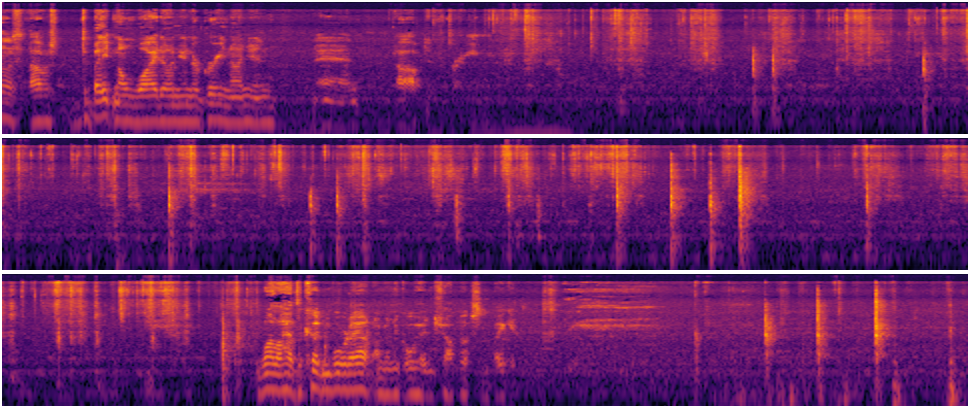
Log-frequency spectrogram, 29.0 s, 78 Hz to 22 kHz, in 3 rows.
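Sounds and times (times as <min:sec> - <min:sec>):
knife tapping on cutting board: 0:26.2 - 0:28.9.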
